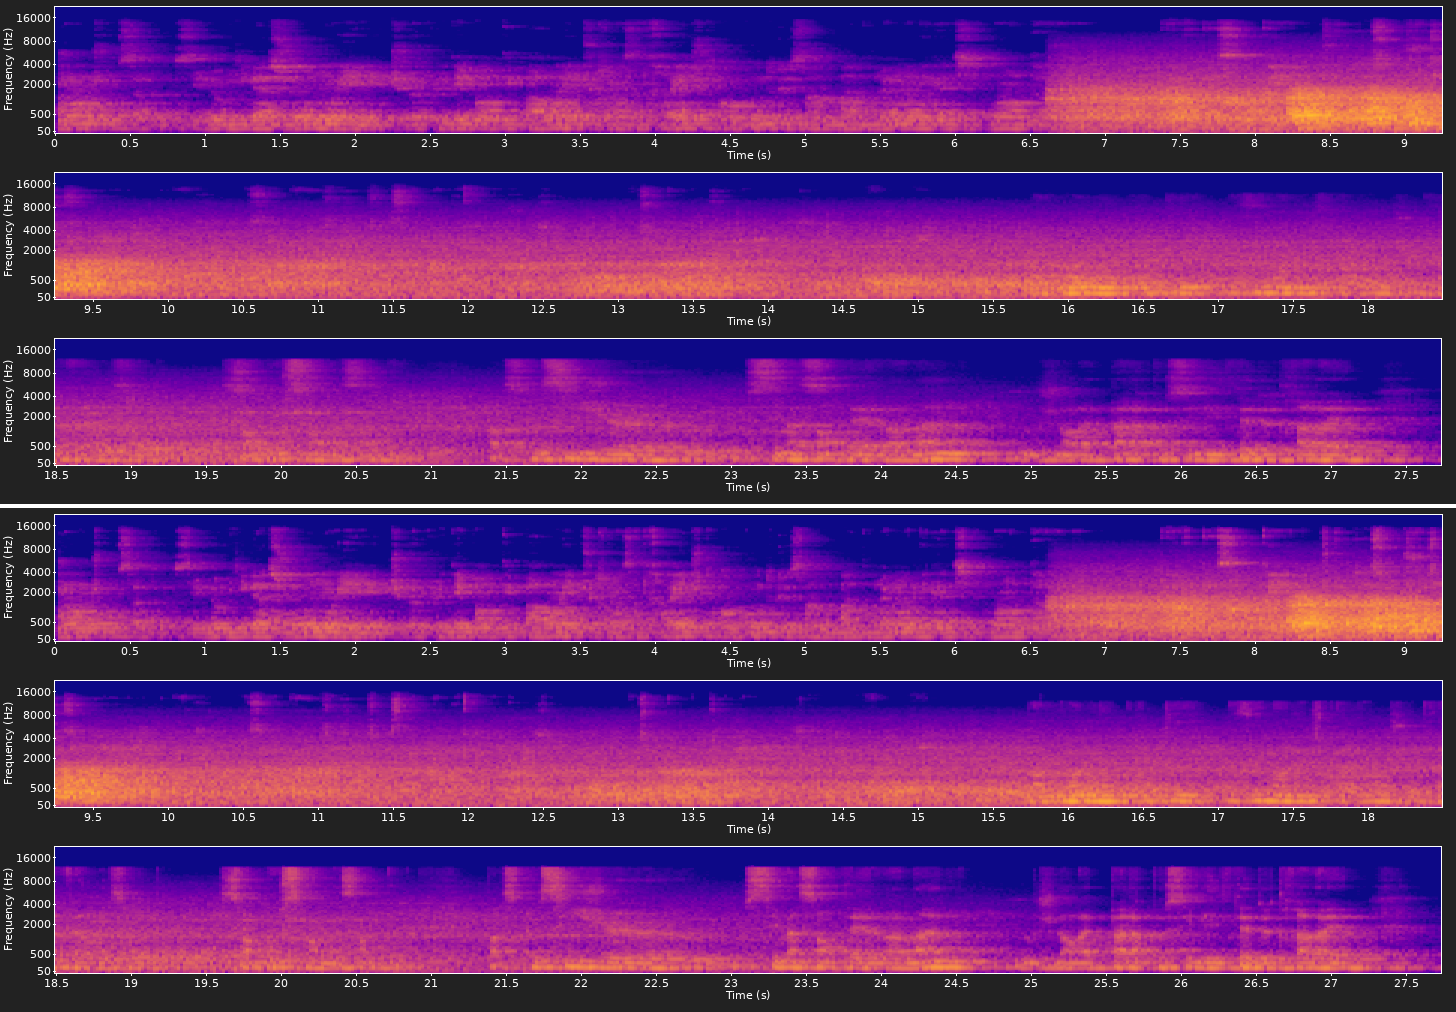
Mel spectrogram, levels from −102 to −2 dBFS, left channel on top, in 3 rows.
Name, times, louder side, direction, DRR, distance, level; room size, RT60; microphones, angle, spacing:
voice 1, 0.0-6.9 7.3-12.7 13.0-14.4, equal, 20° right, -4 dB, 1.2 m, -47 dB
Thunder, 6.6-22.4 22.6-23.2 23.7-23.9, left 1 dB, 30° left, 1.4 m, -33 dB
voice 2, 15.7-19.3 19.6-24.6 24.9-27.5, right 1 dB, 80° right, 2 dB, 0.7 m, -38 dB
6.0 x 3.7 x 5.5 m, 1.5 s
head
